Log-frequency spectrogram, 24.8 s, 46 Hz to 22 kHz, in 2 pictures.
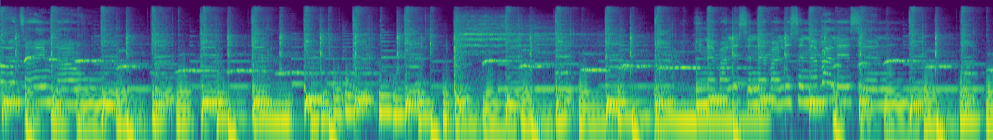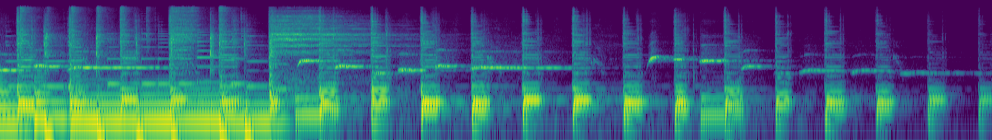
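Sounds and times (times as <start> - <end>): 
song with a steady punchy beat and bass: 0.0 - 17.8
whistled melody: 0.0 - 24.8.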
